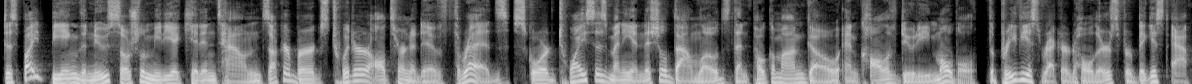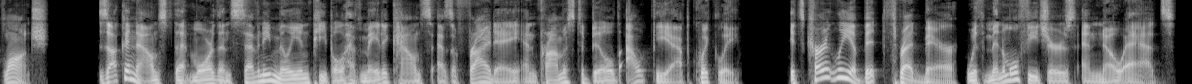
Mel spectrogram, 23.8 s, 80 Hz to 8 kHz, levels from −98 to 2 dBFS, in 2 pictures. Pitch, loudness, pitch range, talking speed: 90 Hz, -21 LUFS, 80-110 Hz, 170 wpm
